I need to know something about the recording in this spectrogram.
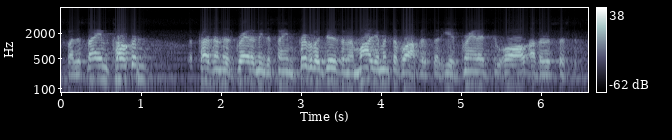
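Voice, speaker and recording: Fast formal man on tinny old recording. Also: mid-range voice. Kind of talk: formal prepared statement. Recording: tinny, noisy 1950s newsreel sound.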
